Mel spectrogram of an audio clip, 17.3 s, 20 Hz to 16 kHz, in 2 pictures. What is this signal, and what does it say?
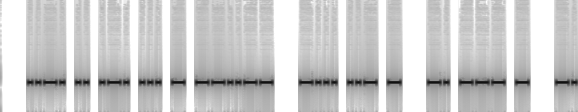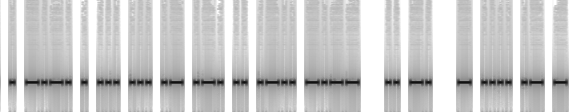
Morse code, heard as a keyed tone, about 20 wpm, 1000 Hz. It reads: FIRST, BUT NOT NECESSARILY IN THAT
